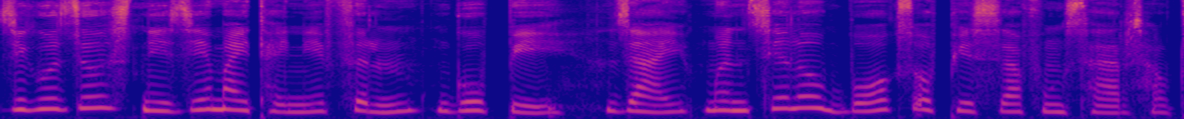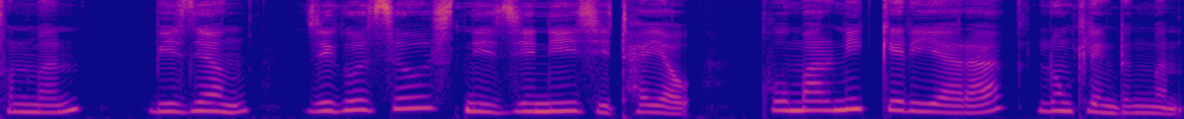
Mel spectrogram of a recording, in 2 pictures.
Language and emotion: Bodo, neutral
